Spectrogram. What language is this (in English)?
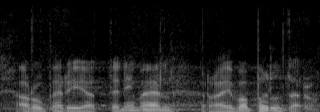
Estonian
